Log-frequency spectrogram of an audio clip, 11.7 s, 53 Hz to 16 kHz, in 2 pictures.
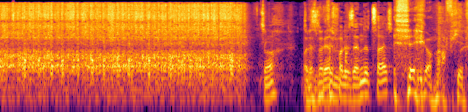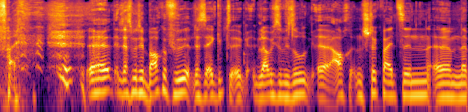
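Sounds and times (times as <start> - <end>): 
blender puréeing wild garlic with olive oil: 0.0 - 3.2
speech: 3.3 - 11.6
laughter: 5.0 - 7.3.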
